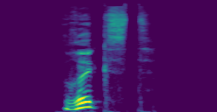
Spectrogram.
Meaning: second-person singular present of rücken
- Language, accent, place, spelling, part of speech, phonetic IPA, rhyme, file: German, Germany, Berlin, rückst, verb, [ʁʏkst], -ʏkst, De-rückst.ogg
